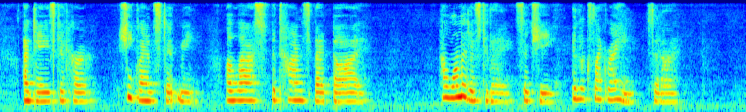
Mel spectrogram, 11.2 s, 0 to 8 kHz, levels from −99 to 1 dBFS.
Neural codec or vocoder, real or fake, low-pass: codec, 44.1 kHz, 3.4 kbps, Pupu-Codec; fake; 7.2 kHz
